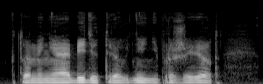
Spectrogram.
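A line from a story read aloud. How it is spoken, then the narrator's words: Grumbling. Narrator (Russian): пробурчала Натаха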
